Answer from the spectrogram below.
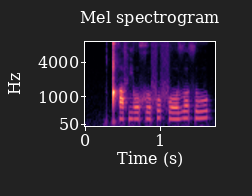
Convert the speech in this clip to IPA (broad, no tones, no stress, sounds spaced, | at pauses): ǃʰ ɑ f j o x ʊ f ʊ f o ð o θ u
